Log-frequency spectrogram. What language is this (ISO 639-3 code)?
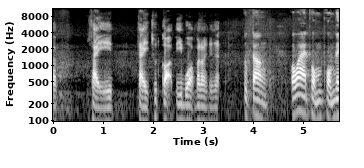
tha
